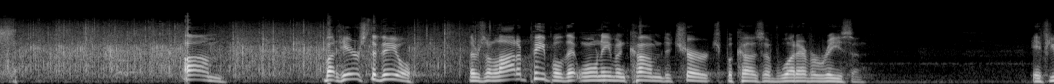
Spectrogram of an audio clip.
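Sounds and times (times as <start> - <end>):
audience applause: 0.0 - 5.3
speech: 0.1 - 0.4, 1.9 - 2.4, 3.2 - 8.7, 10.3 - 10.5.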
